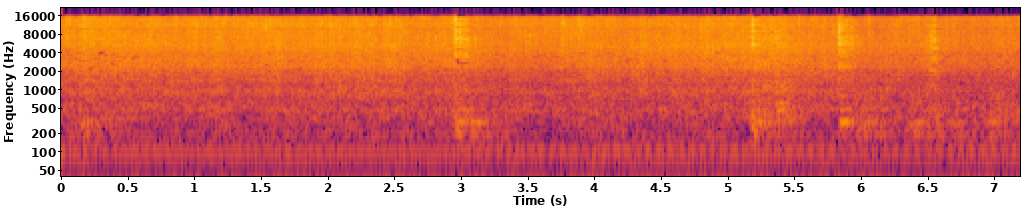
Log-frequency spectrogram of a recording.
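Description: Sago pearls frying with potato and peanuts in a steel kadai, sizzling steadily while being stirred with a perforated steel spoon, with a few sharp clicks of the spoon against the pan.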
